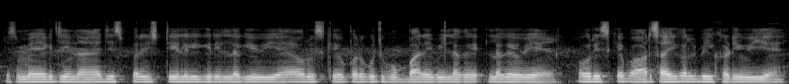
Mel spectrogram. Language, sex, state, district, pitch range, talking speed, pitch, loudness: Hindi, male, Uttar Pradesh, Saharanpur, 115-120 Hz, 230 wpm, 120 Hz, -16 LUFS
